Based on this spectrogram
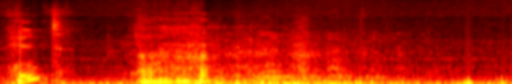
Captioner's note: audience laughing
